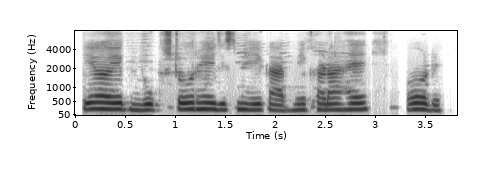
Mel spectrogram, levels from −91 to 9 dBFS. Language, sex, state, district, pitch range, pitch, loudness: Hindi, female, Gujarat, Valsad, 200-225 Hz, 215 Hz, -14 LUFS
